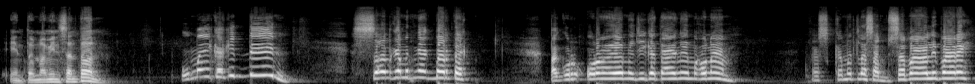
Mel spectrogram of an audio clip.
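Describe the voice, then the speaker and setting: A man's voice: extremely high pitch, very animated, measured pace, long pauses, a bit bright, pitched above the performer's own voice, heavily acted. A man voicing a boisterous, teasing male friend in an audio drama. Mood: jovial. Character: loud jovial male buddy.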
